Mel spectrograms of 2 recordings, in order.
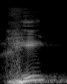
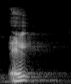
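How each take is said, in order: First: The word starts with an audible h sound. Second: The word starts directly with the vowel. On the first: The speaker calls it right. "la H suena como la J en estos idiomas" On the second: The speaker calls it wrong. "No decimos e"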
